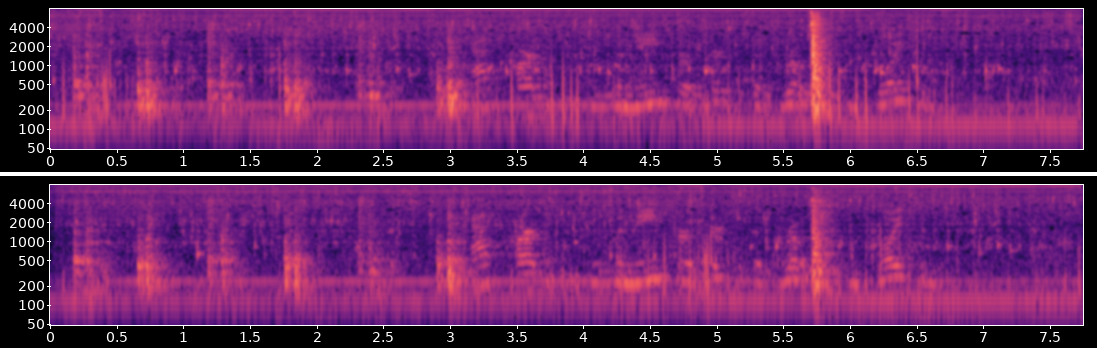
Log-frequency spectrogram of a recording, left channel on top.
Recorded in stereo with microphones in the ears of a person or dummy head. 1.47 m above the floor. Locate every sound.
0.2 s footsteps: 25° left (ahead or behind), 5 m; by 3.1 s 5° right (ahead or behind), 7 m
3.2 s a man speaking: 30° right (ahead or behind), 2.0 m
5.7 s a door slam: 45° left (ahead or behind), 0.6 m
